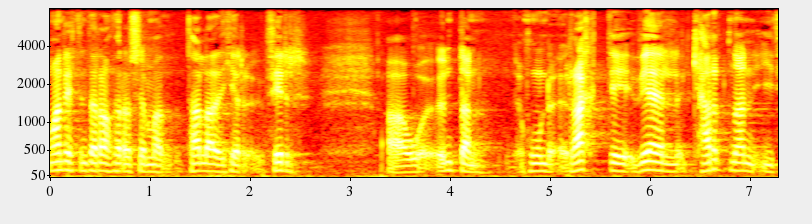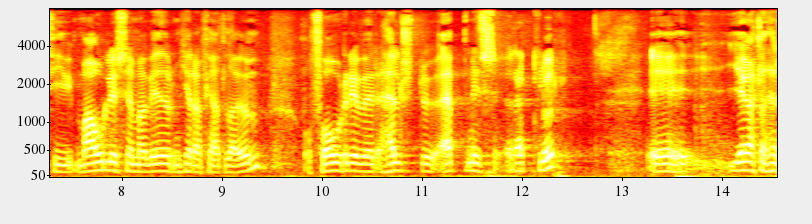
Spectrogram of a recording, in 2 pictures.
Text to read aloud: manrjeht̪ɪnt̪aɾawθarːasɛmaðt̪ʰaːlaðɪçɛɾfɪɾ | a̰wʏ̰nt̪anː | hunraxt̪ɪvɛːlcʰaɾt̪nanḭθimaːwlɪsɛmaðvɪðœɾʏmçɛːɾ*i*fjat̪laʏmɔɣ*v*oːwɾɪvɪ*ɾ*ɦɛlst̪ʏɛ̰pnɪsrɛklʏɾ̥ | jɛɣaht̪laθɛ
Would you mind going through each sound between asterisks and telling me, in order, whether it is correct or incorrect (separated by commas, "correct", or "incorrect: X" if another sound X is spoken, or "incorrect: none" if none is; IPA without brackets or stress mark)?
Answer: incorrect: a, incorrect: f, correct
